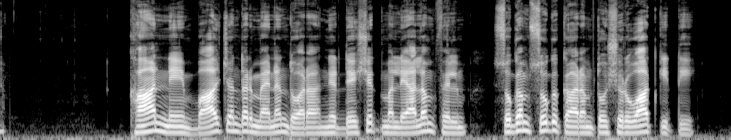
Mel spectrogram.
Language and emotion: Punjabi, neutral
